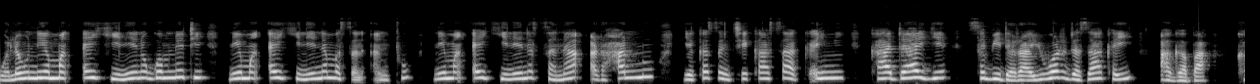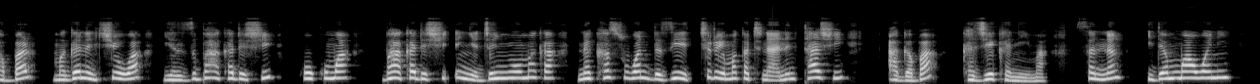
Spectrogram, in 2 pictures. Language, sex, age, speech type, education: Hausa, male, 15-29, spontaneous, secondary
